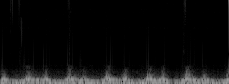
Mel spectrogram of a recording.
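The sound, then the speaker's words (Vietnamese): Rapid heartbeat sound effect: deep, muffled low thumps pound in quick, steady succession. The beats stay loud and continuous throughout, with no voices. “Lại một trận tiếng tim dồn dập truyền đến”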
